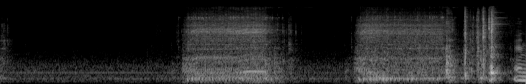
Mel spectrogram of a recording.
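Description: A sewing machine top stitches a quilted tool case in two bursts of rapid whirring stitching separated by a pause, close and clear, followed by a few small clicks and handling sounds.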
